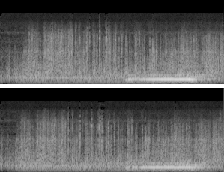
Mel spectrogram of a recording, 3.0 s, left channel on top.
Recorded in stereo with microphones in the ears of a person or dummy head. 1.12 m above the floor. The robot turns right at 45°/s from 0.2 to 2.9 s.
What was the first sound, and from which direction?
A phone buzzing, 150° left.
